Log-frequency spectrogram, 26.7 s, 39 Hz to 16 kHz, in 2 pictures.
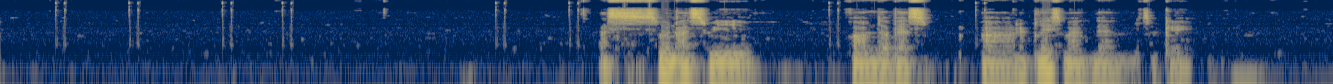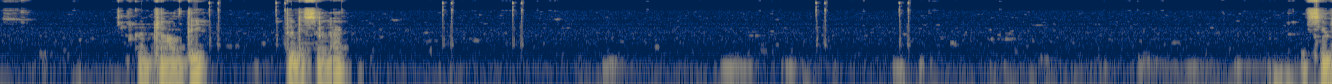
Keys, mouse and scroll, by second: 15.2 ctrl+d, 19.3 ctrl+z, 20.4 ctrl+d, 24.5 ctrl+d.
